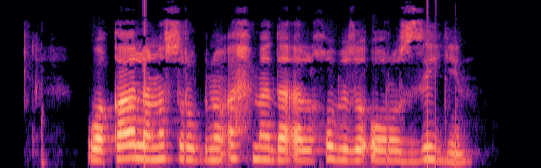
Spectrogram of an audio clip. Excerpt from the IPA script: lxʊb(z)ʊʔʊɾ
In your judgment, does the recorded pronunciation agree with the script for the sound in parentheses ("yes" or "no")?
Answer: yes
